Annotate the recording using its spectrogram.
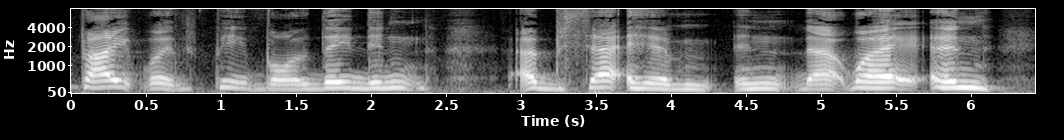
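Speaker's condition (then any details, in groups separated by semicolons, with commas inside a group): Cerebral palsy; wears down with age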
